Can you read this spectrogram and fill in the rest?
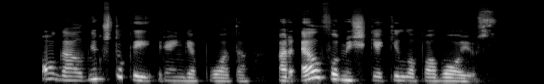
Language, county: Lithuanian, Panevėžys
